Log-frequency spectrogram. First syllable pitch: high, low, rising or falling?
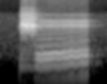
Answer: rising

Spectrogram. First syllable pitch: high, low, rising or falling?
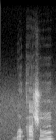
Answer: low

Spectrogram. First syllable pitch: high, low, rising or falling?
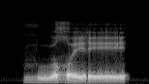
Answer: high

